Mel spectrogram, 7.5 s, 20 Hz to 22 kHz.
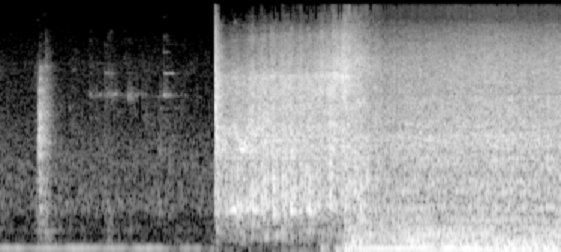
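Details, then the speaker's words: Turbocharged Foxbody Mustang (On3 turbo kit, new ECU, AEM wideband) at first start after months of work: starter whir, then it fires and settles into a loud, even open-exhaust idle with a steady beat and no misfire. Base timing being set to 15°. Normal idle. "it just it's fired right up yeah that's awesome it's actually it's actually running pretty good I'm surprised the aisle is as good as it is now"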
